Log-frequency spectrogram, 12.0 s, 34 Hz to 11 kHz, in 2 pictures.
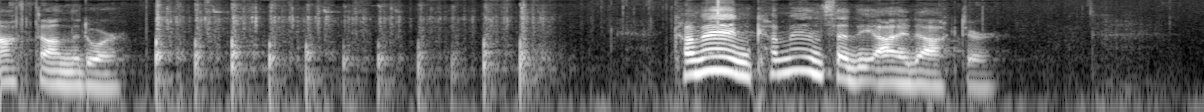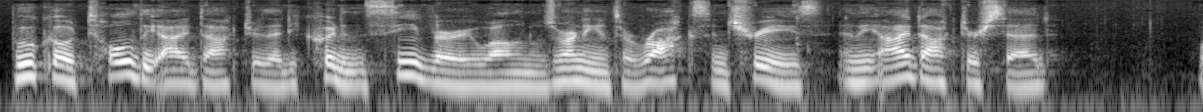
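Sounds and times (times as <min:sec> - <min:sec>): knocking on a door: 0:00.8 - 0:02.9.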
